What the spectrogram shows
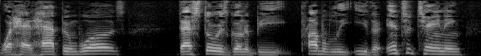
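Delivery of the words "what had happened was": plain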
